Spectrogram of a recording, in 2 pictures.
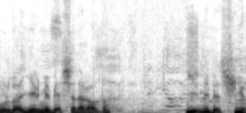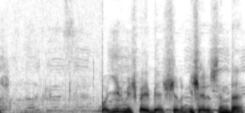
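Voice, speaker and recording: A man with a high voice speaks at a very slow pace with lively intonation, the sound dry with no echo and faint music in the background. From Karapınar, Konya, Turkey. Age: 80s+. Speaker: tailor. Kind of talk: interview answer. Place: home room. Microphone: lapel.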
